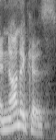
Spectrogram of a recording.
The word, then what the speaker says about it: Deinonychus: And they are comparable to, and please, Serial, correct me on the pronunciation of this, of a Deinonychus? Yeah. Deinonychus, yes.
